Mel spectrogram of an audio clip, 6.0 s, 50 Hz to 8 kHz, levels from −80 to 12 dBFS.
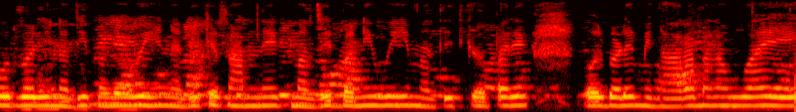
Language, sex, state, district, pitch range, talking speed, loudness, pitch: Hindi, female, Bihar, Jamui, 225-235 Hz, 240 wpm, -25 LUFS, 230 Hz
